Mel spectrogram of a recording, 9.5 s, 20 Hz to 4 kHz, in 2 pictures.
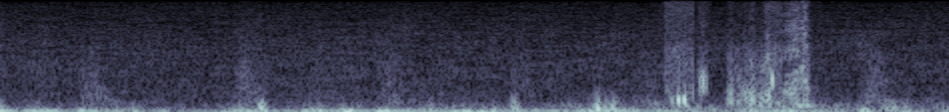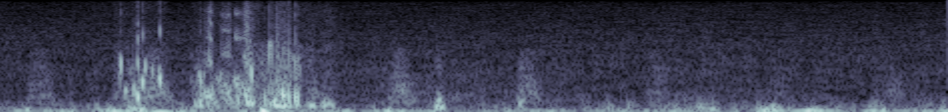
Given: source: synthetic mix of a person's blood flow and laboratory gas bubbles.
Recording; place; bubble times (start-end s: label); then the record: Doppler ultrasound of blood flow; subclavian vein
3.33-3.56 s: bubbles
3.63-4.10 s: bubbles
5.32-5.59 s: bubbles
5.71-6.43 s: bubbles
From the record:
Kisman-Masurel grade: 222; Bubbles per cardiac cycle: several, 3 to 8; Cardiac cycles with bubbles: 10 to 50%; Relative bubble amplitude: moderate (0.250 to 0.450); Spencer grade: 2 (many but less than half of the cardiac periods contain bubble signals, singularly or in groups); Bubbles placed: anywhere in the cardiac cycle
